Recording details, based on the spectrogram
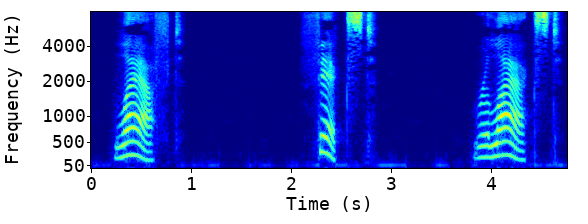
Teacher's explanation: Eed D is pronounced like T after verbs ending with an F or an X sound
